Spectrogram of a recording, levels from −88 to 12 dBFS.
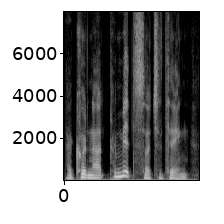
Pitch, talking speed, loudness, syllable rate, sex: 140 Hz, 205 wpm, -17 LUFS, 4.4 syllables/s, male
